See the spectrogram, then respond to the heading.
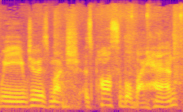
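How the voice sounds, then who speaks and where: Amid noticeable background noise, a man speaks at a medium pitch with ordinary pitch variation. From Canada, Toronto. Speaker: baker, trained architect. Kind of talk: casual interview and demonstration.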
